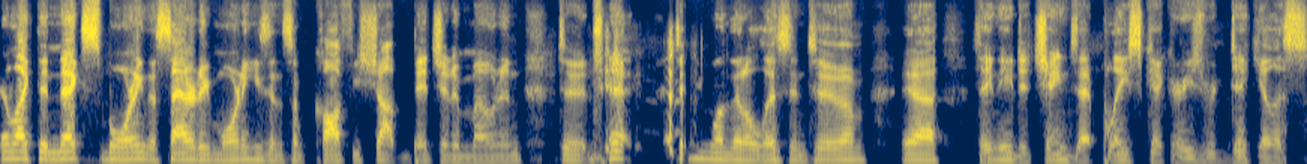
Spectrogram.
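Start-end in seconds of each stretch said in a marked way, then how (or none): 7.5-10.9 put-on low, creepy, grumbling old man voice. Acting out a man complaining in a coffee shop to anyone listening: creepy old man voice. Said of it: "You got that creepy old man voice going".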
